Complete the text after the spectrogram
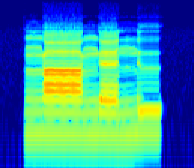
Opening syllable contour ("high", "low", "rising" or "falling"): low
